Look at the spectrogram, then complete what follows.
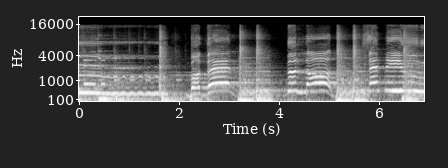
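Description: A teenage girl singing a self-written pop ballad with a backing band, on a 45 rpm single. She holds a long note with vibrato about half a second in, over a steady bass line.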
